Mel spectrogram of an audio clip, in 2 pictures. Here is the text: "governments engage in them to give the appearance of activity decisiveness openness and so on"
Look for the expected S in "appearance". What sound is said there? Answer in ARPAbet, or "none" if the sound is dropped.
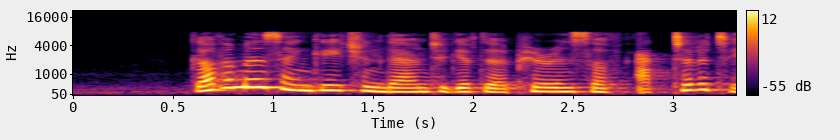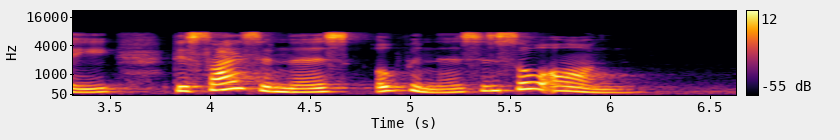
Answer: S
